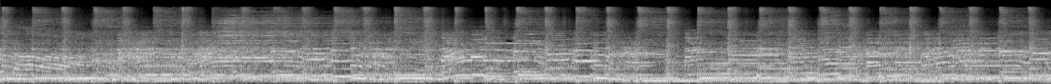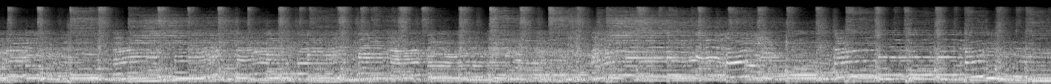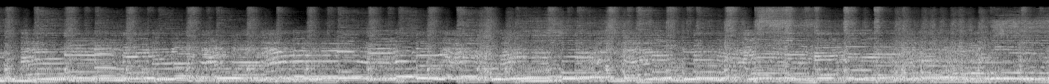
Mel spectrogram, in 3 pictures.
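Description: Live band playing blues on electric guitars over a drum kit, with wavering, bending guitar lead lines and steady cymbals throughout. The passage is instrumental, with no singing.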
